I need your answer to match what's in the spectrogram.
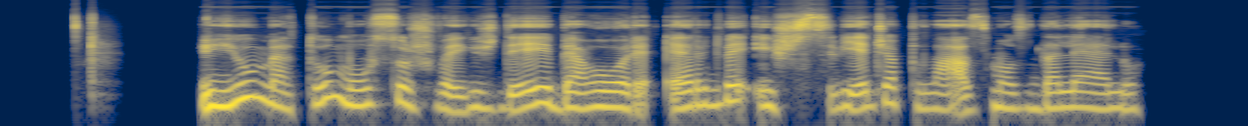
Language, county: Lithuanian, Klaipėda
